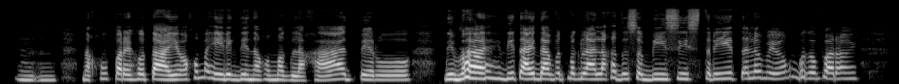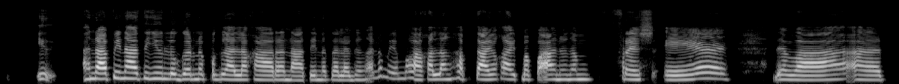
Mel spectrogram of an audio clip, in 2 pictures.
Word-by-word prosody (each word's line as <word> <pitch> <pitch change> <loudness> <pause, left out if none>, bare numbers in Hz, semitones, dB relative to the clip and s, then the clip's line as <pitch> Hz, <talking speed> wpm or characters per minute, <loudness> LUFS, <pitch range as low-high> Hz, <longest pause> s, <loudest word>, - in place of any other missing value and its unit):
Mm, 200 -2 -6 0.2
naku 250 +4 -8
pareho 240 -1 +1
tayo, 225 -1 +4
ako 310 - -4
mahilig 235 -5 +1
din 230 -1 +2
akong 220 0 -2
maglakad 205 +3 0
pero, 210 -1 -2 0.3
'di 240 - +5
ba 265 +3 +9
hindi 270 -3 -1
tayo 250 +1 +7
dapat 250 0 0
maglalakad 245 -2 +1
dun 245 - -2
sa 250 -4 -1
busy 240 +2 -1
street, 255 +2 -4
alam 295 +2 -3
mo - - -7
yun 280 +6 -6
kumbaga 325 -5 -5
parang 270 0 -1 0.8
i - - -6 0.3
hanapin 265 +3 +4
natin 270 0 +3
yung 255 - -3
lugar 240 -1 0
na 235 -1 -5
paglalakaran 215 -2 -1
natin 200 +2 -3
na 210 - -7
talagang 210 0 -4
alam 380 +1 -9
mo 295 - -12
'yon 265 - -9
makakalanghap 235 0 -1
tayo 230 -1 +2
kahit 235 -3 -3
papaano 230 0 0
ng 230 0 -4 0.2
fresh 230 -2 -5
air, 245 +5 0 0.4
'di 225 - -6
ba? 205 -1 +4 0.3
At 210 -2 -2
235 Hz, 160 wpm, -19 LUFS, 215-260 Hz, 0.8 s, ba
